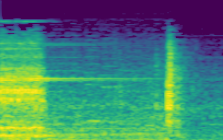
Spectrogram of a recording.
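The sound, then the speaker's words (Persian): A telephone rings on a desk in a hall. A loud ring opens the sound and fades, then a short sharp burst follows. “روز بعد سلیمانی پشت میزش توی تالار به تلفن جواب میده.”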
